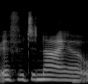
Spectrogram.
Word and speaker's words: Iphigenia: It'll be called How Iphigenia Met the Stars, or Iphigenia, or, you know, it just depends on who you ask how you say her name.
